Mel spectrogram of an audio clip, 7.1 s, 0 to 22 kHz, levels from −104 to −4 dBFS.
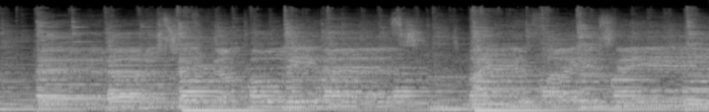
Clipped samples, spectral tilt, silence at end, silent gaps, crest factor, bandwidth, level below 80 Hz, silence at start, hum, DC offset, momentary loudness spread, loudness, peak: under 0.1%; -5 dB/octave; 0 s; none; 16 dB; 17.5 kHz; -38 dBFS; 0 s; none; under 0.1%; 5 LU; -29 LUFS; -12 dBFS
